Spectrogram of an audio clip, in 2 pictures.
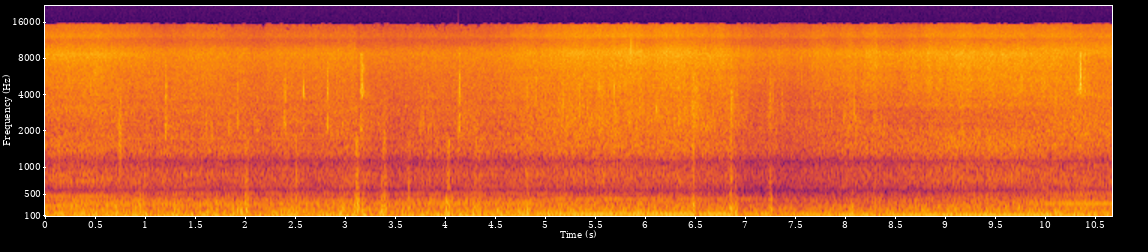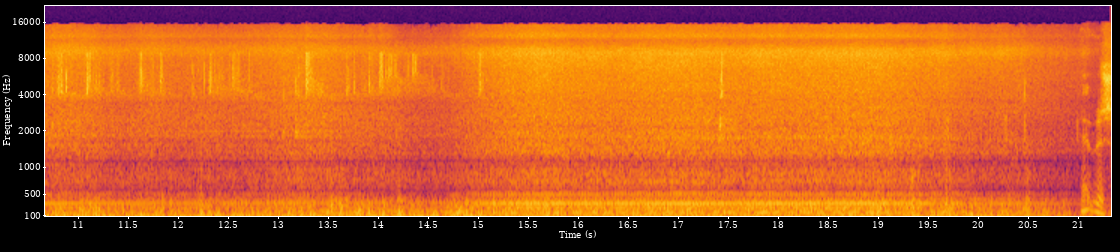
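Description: A RIB cruising at 22 knots over calm sea in the rain, with a loud, continuous engine drone and rushing water and wind buffeting the microphone, steady throughout.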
